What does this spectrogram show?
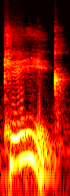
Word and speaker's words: cake: Cake. Cake. Sound it? Yeah. Cake. Please do not use Sri Lankan sound for that. Right?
